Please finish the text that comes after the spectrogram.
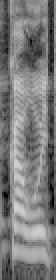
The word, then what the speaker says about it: Q8: Pronuncia K8 em inglês.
